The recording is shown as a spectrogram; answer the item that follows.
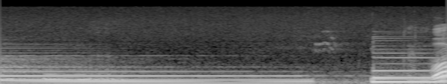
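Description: Strat-type electric guitar in the song holding a chord that slowly fades and cuts off about three seconds in. After a brief gap a new chord is struck near the end.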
